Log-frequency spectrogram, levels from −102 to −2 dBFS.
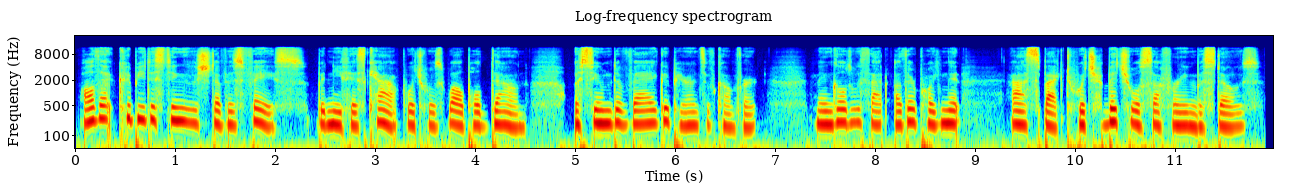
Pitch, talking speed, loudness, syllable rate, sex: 190 Hz, 160 wpm, -19 LUFS, 5.2 syllables/s, female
